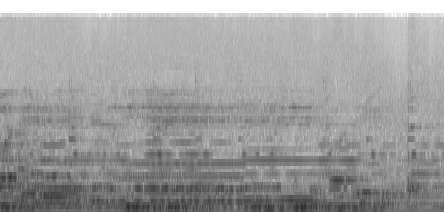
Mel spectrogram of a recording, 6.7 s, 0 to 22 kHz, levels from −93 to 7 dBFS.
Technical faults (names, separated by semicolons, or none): low bit depth without dither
